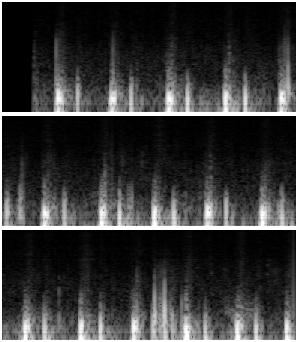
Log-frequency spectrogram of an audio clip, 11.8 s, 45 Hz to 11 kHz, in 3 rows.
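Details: Strong, regular paired low thumps at about 86 beats a minute; normal heartbeat.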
